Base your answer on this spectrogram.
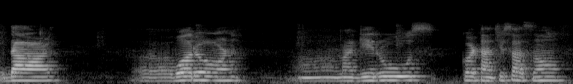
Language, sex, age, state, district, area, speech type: Goan Konkani, female, 45-60, Goa, Murmgao, urban, spontaneous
